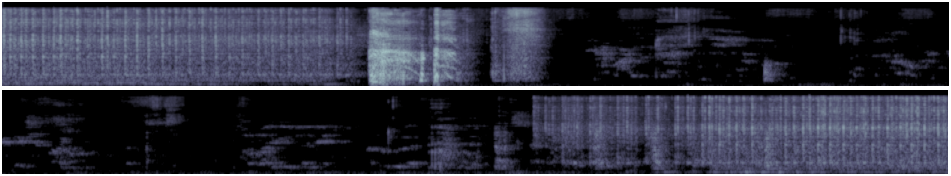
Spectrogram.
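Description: Sewing machine stitching fabric for an umbrella dress, a loud close whirring burst of stitching lasting about a second, then near silence with faint handling noises before a steady low hum returns.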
